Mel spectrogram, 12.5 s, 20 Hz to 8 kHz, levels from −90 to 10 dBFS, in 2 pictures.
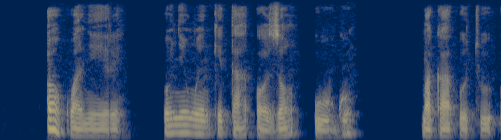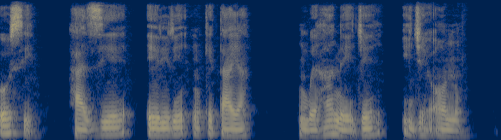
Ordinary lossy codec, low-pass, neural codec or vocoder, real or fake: none; none; none; real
